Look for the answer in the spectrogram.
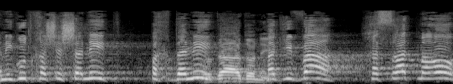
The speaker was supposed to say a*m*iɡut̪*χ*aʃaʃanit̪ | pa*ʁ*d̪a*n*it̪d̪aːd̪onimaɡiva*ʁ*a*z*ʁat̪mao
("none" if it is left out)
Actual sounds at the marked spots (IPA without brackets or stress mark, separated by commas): n, χ, χ, n, χ, s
